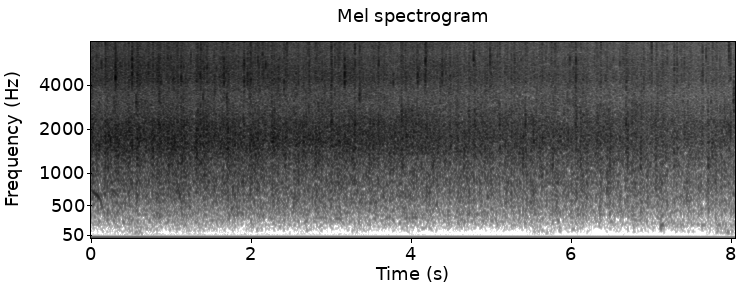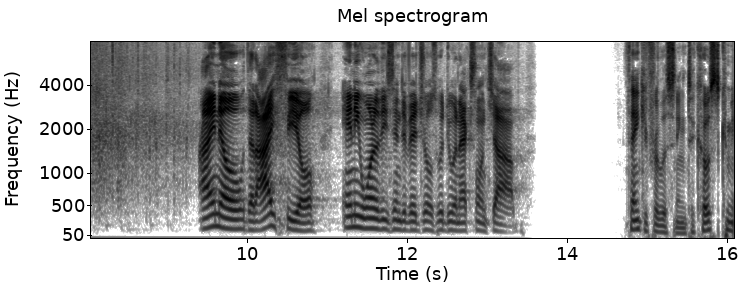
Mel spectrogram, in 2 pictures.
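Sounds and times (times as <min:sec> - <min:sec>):
audience applause: 0:00.0 - 0:09.7
speech: 0:09.5 - 0:13.5, 0:14.8 - 0:16.0.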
